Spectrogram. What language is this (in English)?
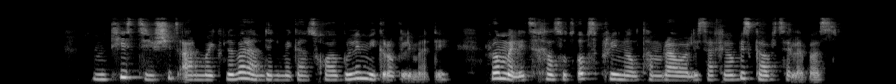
Georgian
